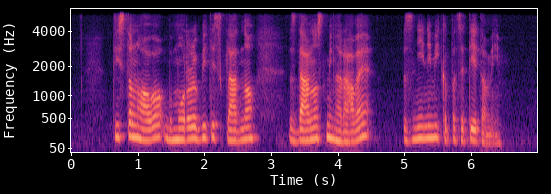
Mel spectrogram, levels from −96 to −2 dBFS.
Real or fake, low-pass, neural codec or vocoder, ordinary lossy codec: fake; 5.4 kHz; codec, 16 kHz, 0.7 kbps, FocalCodec; none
